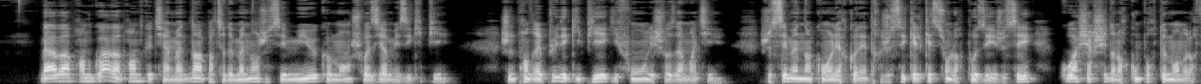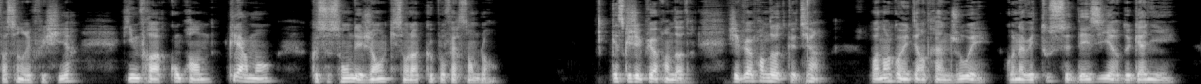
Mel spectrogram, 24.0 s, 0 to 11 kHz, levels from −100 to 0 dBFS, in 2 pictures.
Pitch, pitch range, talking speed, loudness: 110 Hz, 100-120 Hz, 250 wpm, -19 LUFS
